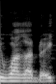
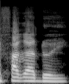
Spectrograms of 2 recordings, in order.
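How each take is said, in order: First: "Wanganui" with a plain initial W; W pronunciation. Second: "Whanganui" with an initial F sound; F pronunciation. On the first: Co-host explaining how they say it, "Wanganui" with a W. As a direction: start "Wanganui" on W rather than F. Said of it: "'cause they dropped the dub". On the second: Co-host answering what we say, "Whanganui" with an F. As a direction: start "Whanganui" on F rather than W. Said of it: "what do we say?". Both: Shown as a demonstration.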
